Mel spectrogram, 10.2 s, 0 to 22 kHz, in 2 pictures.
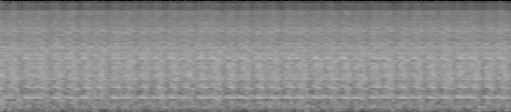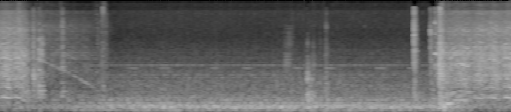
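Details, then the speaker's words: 1988 Mazda RX7, 1.3 L 13B twin-rotor rotary, sat unused for over 10 years, in neutral with the microphone set nearby: steady fast cranking at about three and a half turns a second that never fires; crank no start, cause unknown, plugs to be pulled. "Okay, she's not going to start. So, going to have to figure this out."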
